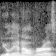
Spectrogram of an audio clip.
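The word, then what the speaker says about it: Julián Álvarez: Julian Alvarez up top. That's how you pronounce that.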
